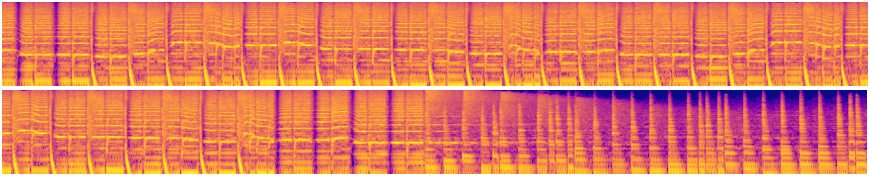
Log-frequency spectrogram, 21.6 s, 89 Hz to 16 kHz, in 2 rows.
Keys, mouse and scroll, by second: 0.0-3.5 typing, 4.2 click, 6.9 click, 7.5 right click, 8.5 click, 9.1 click, 9.8-11.0 typing, 11.9 click, 12.3 right click, 13.2 Tab, 13.2 F10, 14.2-17.3 drag, 17.9 typing, 18.3 Return, 19.3 click, 21.3-21.6 typing.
